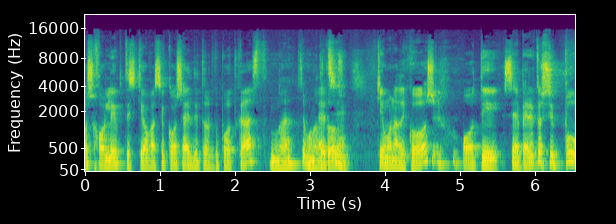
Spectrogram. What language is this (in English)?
Greek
